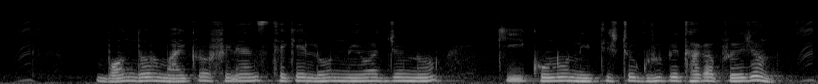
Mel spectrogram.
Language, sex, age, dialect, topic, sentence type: Bengali, male, 36-40, Standard Colloquial, banking, question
